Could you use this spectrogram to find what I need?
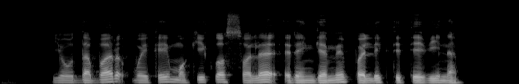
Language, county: Lithuanian, Klaipėda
